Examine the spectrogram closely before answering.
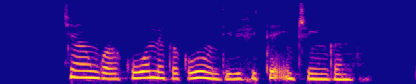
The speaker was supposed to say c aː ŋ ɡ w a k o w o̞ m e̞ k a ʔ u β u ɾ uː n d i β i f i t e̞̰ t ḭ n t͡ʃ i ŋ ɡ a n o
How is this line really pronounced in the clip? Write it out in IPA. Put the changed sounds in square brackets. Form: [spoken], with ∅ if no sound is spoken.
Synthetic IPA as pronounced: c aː ŋ ɡ w a k [u] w o̞ m e̞ k a [k] u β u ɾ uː n d i β i f i t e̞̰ [ʔ] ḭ n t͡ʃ [iː] ŋ ɡ a n o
